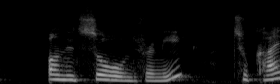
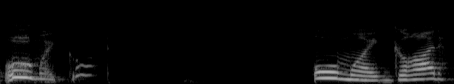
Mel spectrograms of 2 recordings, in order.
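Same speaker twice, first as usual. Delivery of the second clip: sudden shriek at a spider; real fright, drawn-out and loud; startled shriek; 5 semitones higher, 5 dB louder, slower than usual. Real, not acted. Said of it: "It startled me".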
